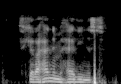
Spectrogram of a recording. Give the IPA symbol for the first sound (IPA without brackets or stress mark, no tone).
θ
